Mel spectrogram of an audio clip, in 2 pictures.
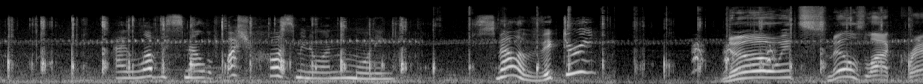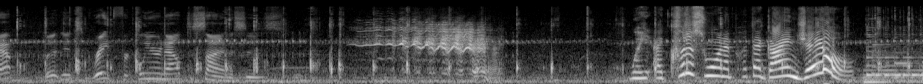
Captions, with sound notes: - I love the smell of fresh horse manure in the morning. - Smell of victory? - No, it's smells like crap, but it's great for clearing out the sinuses. (horse neighs) - Wait I could've sworn I put that guy in jail.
